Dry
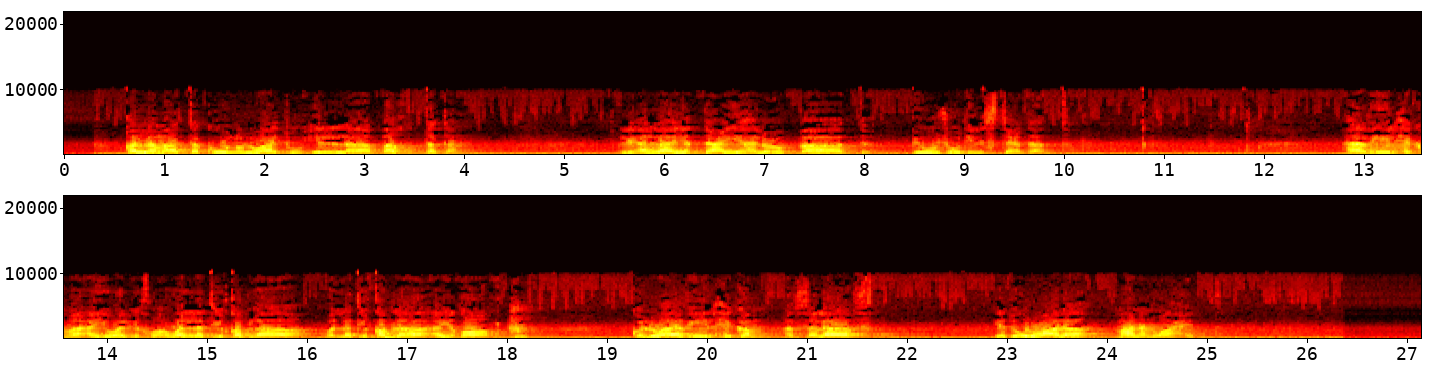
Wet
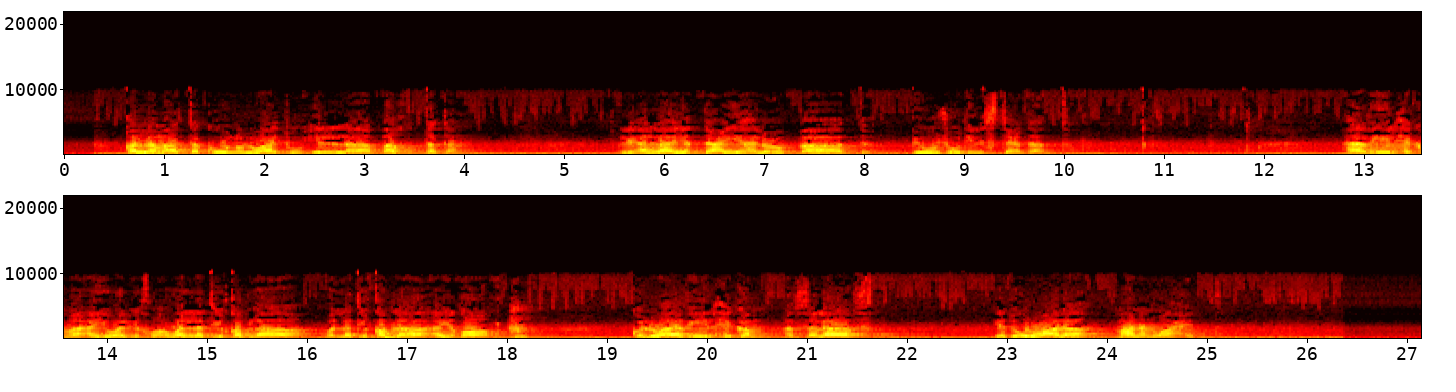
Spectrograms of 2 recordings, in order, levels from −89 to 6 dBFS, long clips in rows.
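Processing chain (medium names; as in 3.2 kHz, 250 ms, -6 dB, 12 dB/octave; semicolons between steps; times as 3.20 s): 10.55–11.90 s: high-pass 72 Hz 12 dB/octave; trim -4.5 dB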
